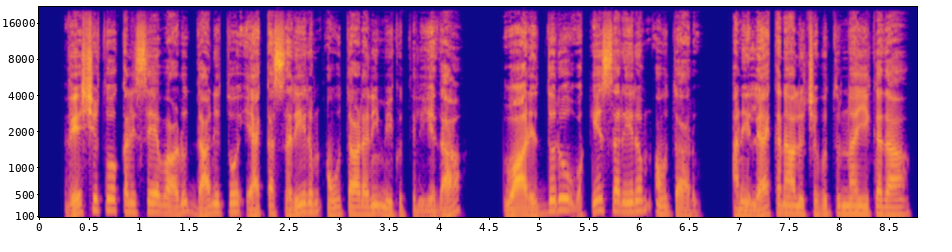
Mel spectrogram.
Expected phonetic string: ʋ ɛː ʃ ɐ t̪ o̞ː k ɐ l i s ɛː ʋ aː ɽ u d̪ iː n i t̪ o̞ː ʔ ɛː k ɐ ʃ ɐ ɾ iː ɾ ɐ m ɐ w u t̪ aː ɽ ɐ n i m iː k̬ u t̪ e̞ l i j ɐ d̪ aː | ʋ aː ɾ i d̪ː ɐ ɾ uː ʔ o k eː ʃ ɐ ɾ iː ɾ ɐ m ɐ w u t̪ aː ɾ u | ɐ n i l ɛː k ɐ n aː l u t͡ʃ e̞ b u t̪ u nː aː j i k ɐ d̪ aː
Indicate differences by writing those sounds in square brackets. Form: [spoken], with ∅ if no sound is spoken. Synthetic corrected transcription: ʋ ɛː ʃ ɐ t̪ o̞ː k ɐ l i s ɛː ʋ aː ɽ u d̪ [aː] n i t̪ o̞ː ʔ ɛː k ɐ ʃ ɐ ɾ iː ɾ ɐ m ɐ w u t̪ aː ɽ ɐ n i m iː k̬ u t̪ e̞ l i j ɐ d̪ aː | ʋ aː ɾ i d̪ː ɐ ɾ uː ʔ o k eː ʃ ɐ ɾ iː ɾ ɐ m ɐ w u t̪ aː ɾ u | ɐ n i l ɛː k ɐ n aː l u t͡ʃ e̞ b u t̪ u nː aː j i k ɐ d̪ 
